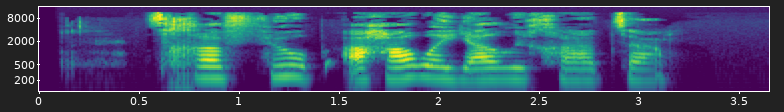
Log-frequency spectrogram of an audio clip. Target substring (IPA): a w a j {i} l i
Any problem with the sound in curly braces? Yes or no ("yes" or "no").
yes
